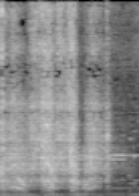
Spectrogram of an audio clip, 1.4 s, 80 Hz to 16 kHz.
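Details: Ashok Leyland Dost BS4 diesel with Bosch EDC17 ECU: a steady starter churn lasts the whole clip and never fires while the sensor frequency is viewed on an oscilloscope. Cam and crank sensors, wiring and signal check OK, with air filter fine; crank no start.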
